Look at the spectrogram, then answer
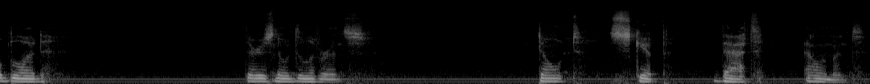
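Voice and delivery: low, very soft, grave teaching; hushed solemn preaching. Real, not acted. Preacher pressing the congregation not to skip the blood, hushed and solemn. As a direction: bring it right down to near-hushed gravity.

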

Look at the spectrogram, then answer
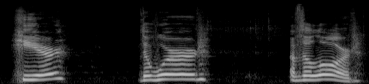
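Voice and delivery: long solemn pauses between phrases; emphatic, measured proclamation. Shown as a demonstration. Preacher stressing the command to the congregation, emphatic and spaced out. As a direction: set each phrase apart, weighty and deliberate. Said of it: "say it even more emphatic".

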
